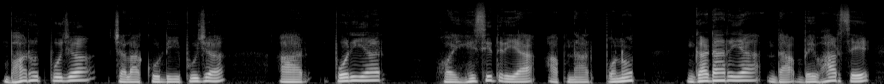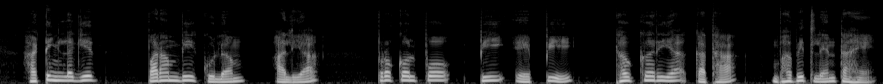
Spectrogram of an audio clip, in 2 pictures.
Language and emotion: Santali, neutral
